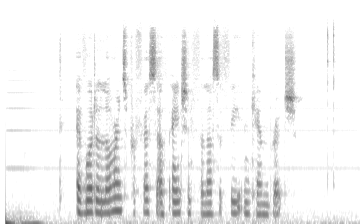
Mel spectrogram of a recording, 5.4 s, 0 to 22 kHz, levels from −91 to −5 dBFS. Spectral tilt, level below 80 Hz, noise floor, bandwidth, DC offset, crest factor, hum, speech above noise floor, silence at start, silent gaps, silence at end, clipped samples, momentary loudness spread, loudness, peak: -3 dB/octave; -68 dBFS; -72 dBFS; 16.5 kHz; under 0.1%; 22 dB; none; 24 dB; 0.05 s; none; 0.25 s; under 0.1%; 18 LU; -47 LUFS; -28 dBFS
